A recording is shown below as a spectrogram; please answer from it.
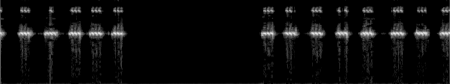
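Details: Cricket giving loud, piercing chirps in quick regular pulses, a run of six, then a pause of over a second before the chirping resumes, otherwise quiet.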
